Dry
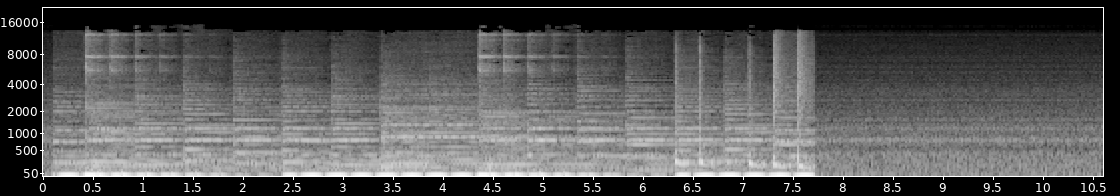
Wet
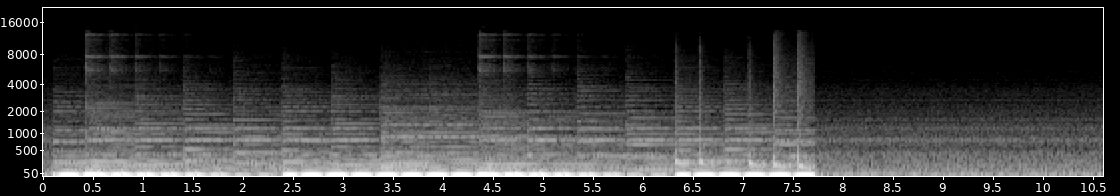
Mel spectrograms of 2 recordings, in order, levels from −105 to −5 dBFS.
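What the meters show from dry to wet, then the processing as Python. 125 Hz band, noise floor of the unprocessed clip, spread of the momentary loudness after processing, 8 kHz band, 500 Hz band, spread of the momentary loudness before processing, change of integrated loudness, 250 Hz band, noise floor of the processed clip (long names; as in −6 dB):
+0.5 dB, −42 dBFS, 17 LU, below −25 dB, −11.5 dB, 17 LU, −7.5 dB, −6.5 dB, −46 dBFS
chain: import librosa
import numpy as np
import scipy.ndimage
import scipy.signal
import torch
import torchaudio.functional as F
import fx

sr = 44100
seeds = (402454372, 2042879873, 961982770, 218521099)

y = fx.tilt_eq(x, sr, slope=-4.5)
y = y * librosa.db_to_amplitude(-16.5)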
